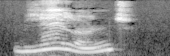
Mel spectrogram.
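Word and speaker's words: Wieluń: It's actually pronounced Wheelunge, but I'm just going to pronounce it Wheelan because that's how it looks in English, because it's too difficult for me to try to pronounce the Polish.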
